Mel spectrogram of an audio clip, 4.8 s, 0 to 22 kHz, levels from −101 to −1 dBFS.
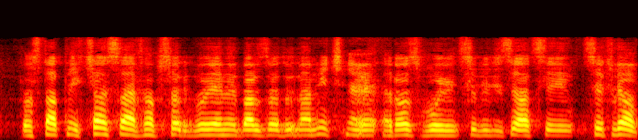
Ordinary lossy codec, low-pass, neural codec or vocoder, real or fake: MP3, 48 kbps; 7.2 kHz; codec, 24 kHz, 1 kbps, SNAC; fake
